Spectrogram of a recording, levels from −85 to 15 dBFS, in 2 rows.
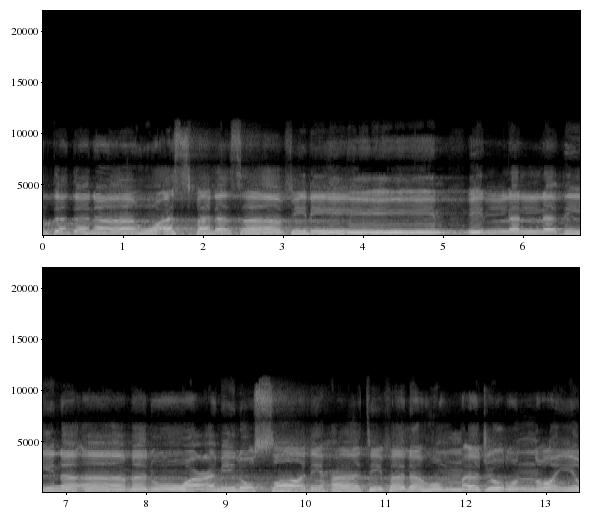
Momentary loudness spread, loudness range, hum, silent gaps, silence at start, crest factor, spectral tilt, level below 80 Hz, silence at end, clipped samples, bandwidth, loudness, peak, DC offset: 5 LU; 2 LU; none; none; 0 s; 12 dB; -6 dB/octave; -64 dBFS; 0 s; under 0.1%; 11 kHz; -18 LUFS; -6 dBFS; under 0.1%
